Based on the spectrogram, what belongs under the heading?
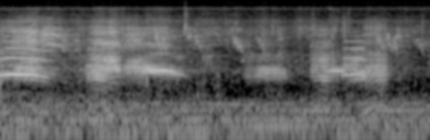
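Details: Canadian ducks calling when hungry: nasal honks come in separate bursts about once a second, each a slightly falling note, with quieter overlapping calls from other birds between them.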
